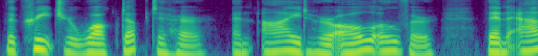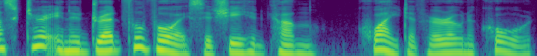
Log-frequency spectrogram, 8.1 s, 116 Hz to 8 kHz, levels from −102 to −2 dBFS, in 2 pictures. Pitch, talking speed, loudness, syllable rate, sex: 160 Hz, 195 wpm, -20 LUFS, 5.0 syllables/s, female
